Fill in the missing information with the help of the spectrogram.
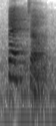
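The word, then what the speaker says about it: Vetter: यूज़ is they are फेटर they are अ पेट now remember German में यहां बी आता है तो उसको हम फ प्रोनाउंस करते हैं।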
